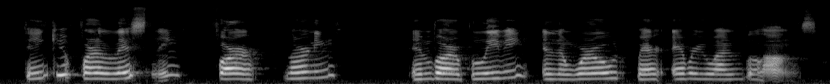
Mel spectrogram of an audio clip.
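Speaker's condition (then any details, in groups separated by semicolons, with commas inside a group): Cerebral palsy; affects muscles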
